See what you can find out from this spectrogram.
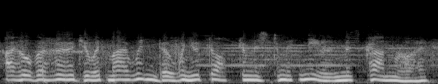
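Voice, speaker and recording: An actress playing a frail, fearful little old widow, speaking gravely and haltingly in old-time radio drama style. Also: female voice, mid-range voice, fairly even intonation, over music, natural voice. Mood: bitter, weary. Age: older. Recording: tinny, noisy old radio recording.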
